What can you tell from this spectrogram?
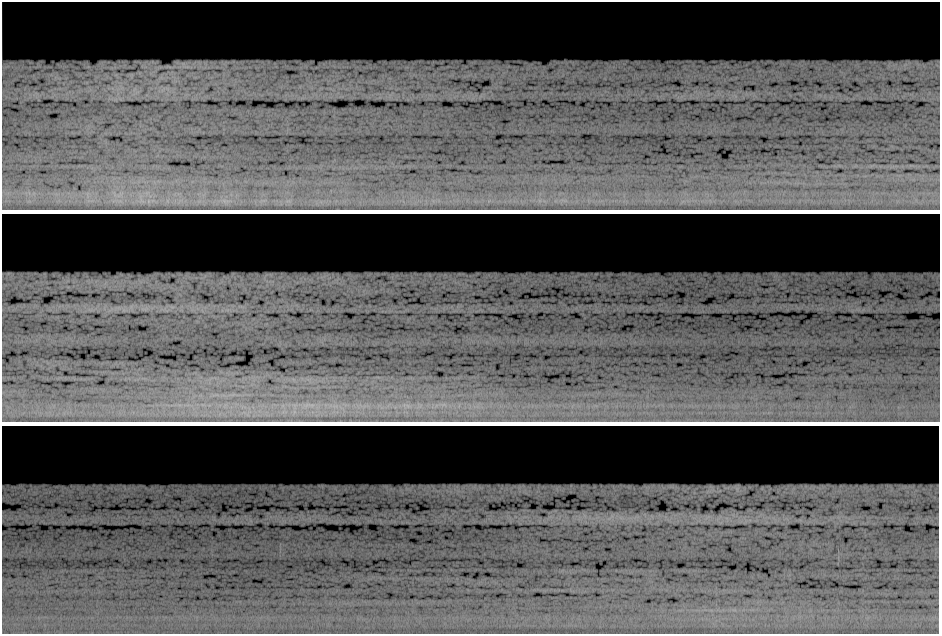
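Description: Battery-powered toy trains running on plastic track: a steady whirring, rattling noise from their small motors, gears and wheels. It gets louder as a train passes close, about a second in and again around twelve seconds in, when a low rumble joins it.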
